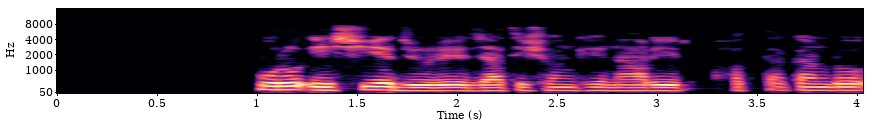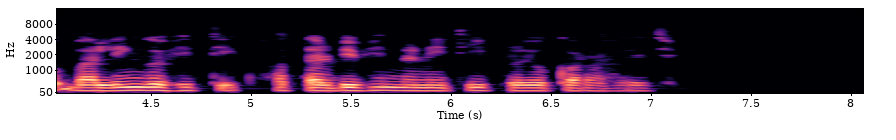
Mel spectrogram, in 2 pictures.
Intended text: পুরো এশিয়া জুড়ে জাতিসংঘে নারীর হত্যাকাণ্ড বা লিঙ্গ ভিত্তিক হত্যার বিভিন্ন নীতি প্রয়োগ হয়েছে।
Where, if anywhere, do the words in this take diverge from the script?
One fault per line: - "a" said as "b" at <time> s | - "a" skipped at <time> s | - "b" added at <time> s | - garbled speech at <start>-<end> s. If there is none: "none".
- "করা" added at 6.5 s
